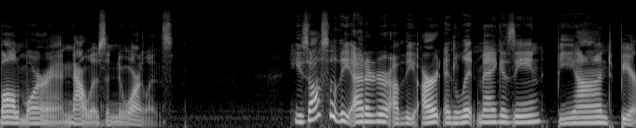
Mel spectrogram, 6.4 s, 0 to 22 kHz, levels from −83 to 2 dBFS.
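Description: No technical faults can be heard anywhere in the speech.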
